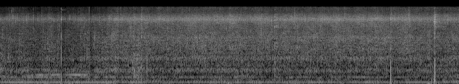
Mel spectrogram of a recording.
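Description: Chopped ginger frying in hot oil for a soybean, potato and egg dish, a steady close sizzle with crackling broadband hiss and a few sharp pops, no voices.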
